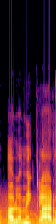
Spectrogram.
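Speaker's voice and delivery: breathe, then say it softly; quiet, contained exasperation; restrained plea. Retold or imitated. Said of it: "respiro y digo".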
